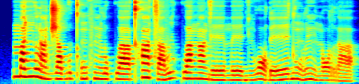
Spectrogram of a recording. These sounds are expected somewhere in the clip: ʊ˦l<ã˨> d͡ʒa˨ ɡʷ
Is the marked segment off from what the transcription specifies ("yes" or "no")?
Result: no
